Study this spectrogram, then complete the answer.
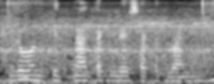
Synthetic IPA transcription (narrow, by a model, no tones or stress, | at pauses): loːnkit̪nãt̪əɡlesakət̪bani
